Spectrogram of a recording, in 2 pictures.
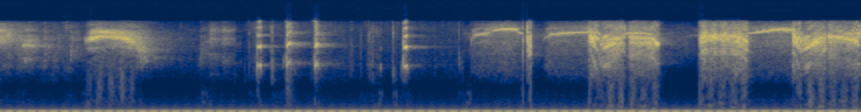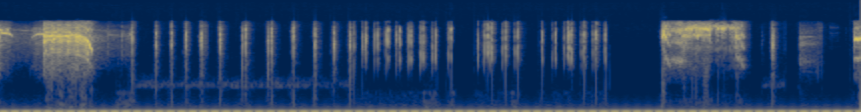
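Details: Swiftlet lure sound for attracting birds to swiftlet farms: shrill twittering chirps with abrupt cuts between phrases, then quick clicking ticks near the end.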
